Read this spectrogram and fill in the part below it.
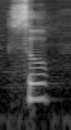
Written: Sup

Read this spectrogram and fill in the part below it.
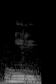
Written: mirit

